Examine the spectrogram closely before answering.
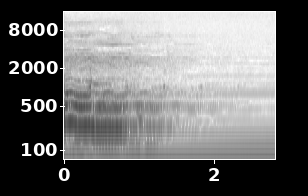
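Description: An elderly man sings out a long, melodic phrase through a microphone, with reverb.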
